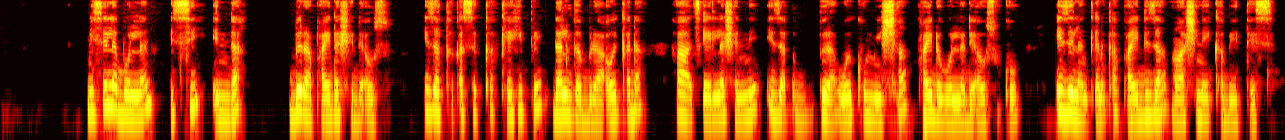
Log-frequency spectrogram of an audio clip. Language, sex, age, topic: Gamo, male, 18-24, government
